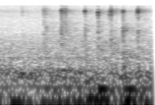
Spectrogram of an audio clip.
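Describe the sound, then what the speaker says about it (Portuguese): Rapid clicking keystrokes on a computer keyboard while coding in C, a quick close burst of light taps with no talk. "Tô digitando no nada aqui"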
